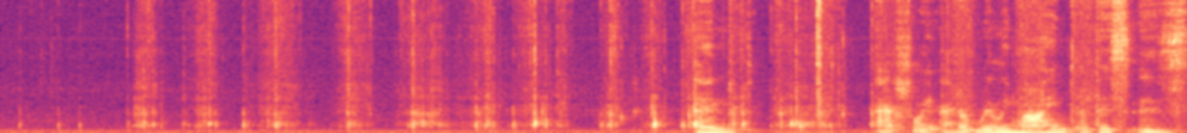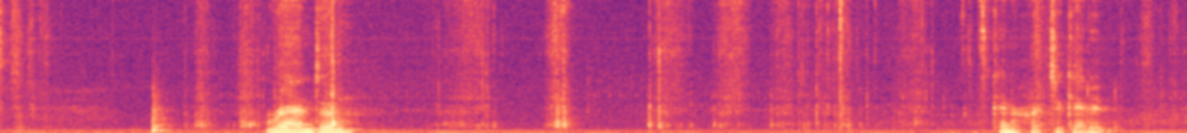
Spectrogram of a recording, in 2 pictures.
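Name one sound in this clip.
A palette knife scrapes and taps on paper.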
